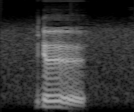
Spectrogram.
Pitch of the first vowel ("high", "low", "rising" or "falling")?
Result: falling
